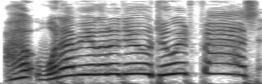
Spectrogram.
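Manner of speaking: high, strained, urgent guard voice. Acted. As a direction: push the words out while straining. Dying guard strains against gate.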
